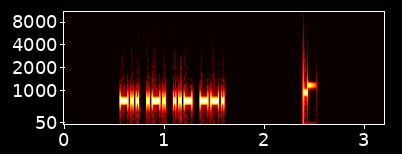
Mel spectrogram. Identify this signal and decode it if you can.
Morse code, heard as a keyed tone, about 41 wpm, 700 Hz. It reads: DRUG
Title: Sets of 5 Words - New Word Drill - 45wpm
